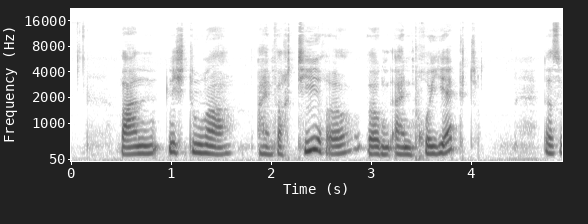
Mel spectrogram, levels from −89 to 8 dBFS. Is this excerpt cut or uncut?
uncut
